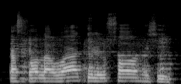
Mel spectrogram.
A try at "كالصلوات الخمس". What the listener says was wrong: La. Kenapa panjang ho-nya? Khamsi.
